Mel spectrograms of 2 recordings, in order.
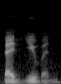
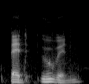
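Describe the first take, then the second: First: The middle sounds like 'you', as in 'bed you'. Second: The middle sounds like 'doo', as in food. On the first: "you're saying Bedouin. And I really do want to know which bed you in" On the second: "If you if your intent was to say it's Bed Bedouin, then it should have been like double O"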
